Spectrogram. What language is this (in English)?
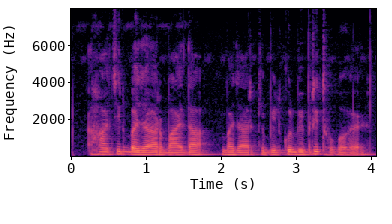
Magahi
